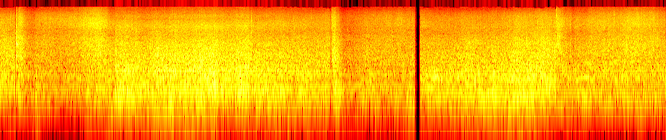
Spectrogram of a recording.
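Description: Ocean surf washing against lava-rock cliffs with wind buffeting the microphone: a loud, steady rush of noise, briefly cut off about six seconds in.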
